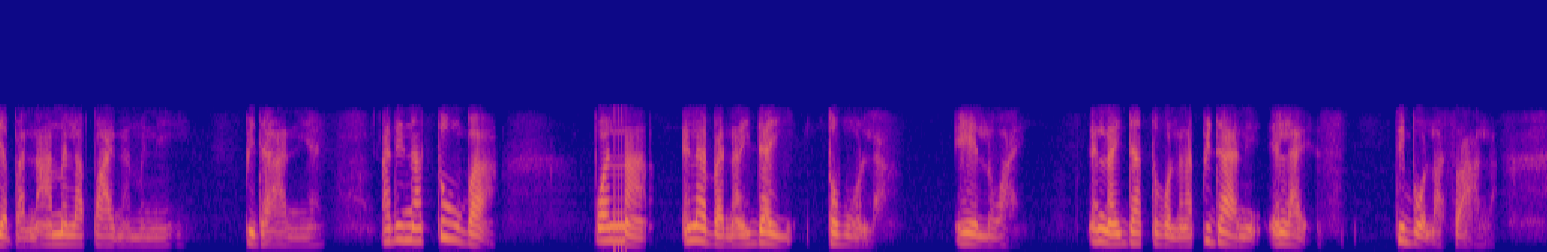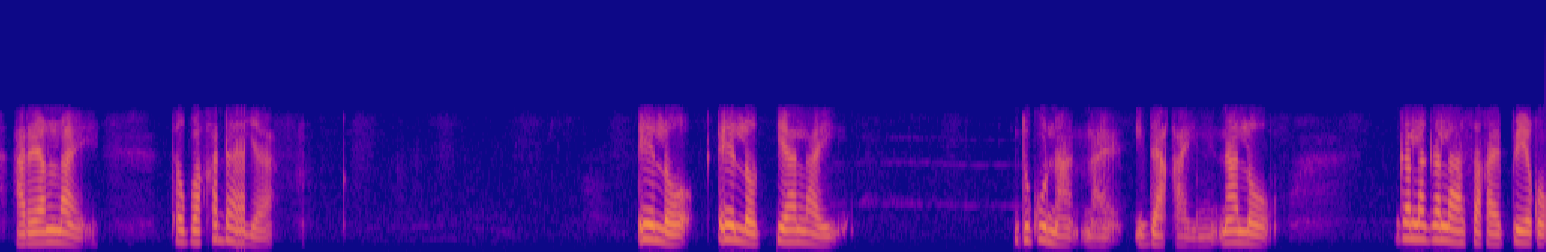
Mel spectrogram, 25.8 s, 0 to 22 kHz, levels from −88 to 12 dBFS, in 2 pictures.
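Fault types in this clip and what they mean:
Packet loss with last packet repeated: three short robotic stutters, each a buzz lasting about 90 ms near 5.1 s and about 60 ms near 14.9 s and 19.3 s. Audio went missing, and the receiver filled each gap by replaying the last good chunk until fresh audio arrived. The replayed chunks don't line up with the pitch, so the run buzzes, which fits 30 ms packets looping at roughly 33 Hz.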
